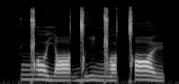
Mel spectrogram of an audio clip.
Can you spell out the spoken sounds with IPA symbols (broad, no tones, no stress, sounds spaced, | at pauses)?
ŋ͡ǁ ɔ j ɑː ɡ͡ǀ i ŋ͡ǁ ɒ ǀ ɑ y̯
